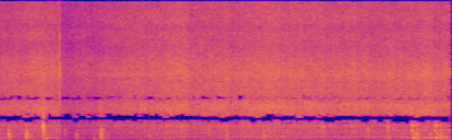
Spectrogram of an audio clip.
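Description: Fish and vegetable stir-fry sizzling in a nonstick frying pan, a steady hiss from a little water just added to the hot pan to keep the curry from burning, with a few light clicks from the wooden spatula against the pan in the first second or so.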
